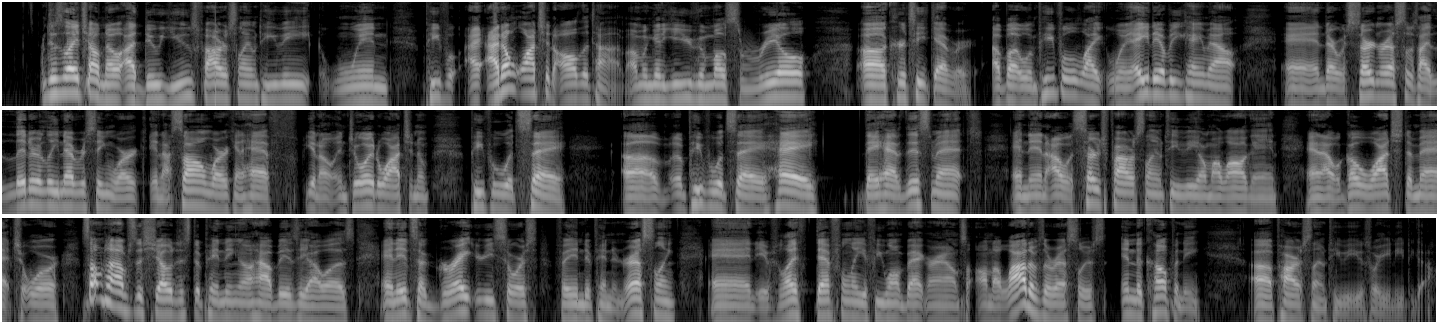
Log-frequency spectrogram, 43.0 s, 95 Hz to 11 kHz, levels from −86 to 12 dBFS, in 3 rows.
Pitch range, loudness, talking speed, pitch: 110-135 Hz, -23 LUFS, 190 wpm, 120 Hz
